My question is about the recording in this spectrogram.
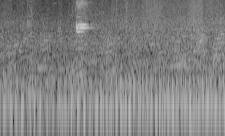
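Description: A small engine running nearby with a low, steady rumble, under background voices. One short, high-pitched clink comes just under a second in.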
